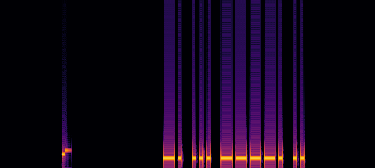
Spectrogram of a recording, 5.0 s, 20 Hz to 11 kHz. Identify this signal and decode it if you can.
Morse code, heard as a keyed tone, about 25 wpm, 700 Hz. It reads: NS9I
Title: Call Signs - 25wpm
